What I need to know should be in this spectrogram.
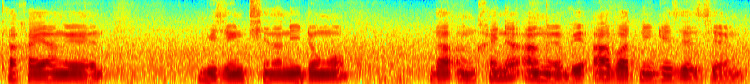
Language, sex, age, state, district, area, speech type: Bodo, male, 60+, Assam, Kokrajhar, rural, spontaneous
